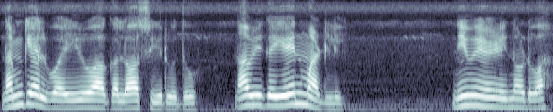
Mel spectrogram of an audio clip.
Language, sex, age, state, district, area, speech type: Kannada, female, 60+, Karnataka, Udupi, rural, spontaneous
